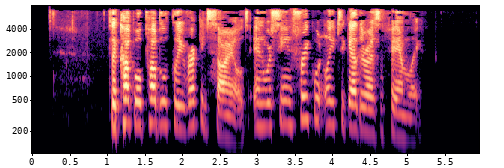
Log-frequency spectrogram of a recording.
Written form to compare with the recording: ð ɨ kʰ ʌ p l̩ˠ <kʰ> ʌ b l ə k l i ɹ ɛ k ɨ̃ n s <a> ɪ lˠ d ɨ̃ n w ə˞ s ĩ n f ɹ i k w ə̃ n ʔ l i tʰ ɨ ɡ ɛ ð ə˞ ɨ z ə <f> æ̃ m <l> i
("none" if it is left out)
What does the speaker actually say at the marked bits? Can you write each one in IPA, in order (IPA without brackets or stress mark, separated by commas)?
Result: pʰ, a, f, l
